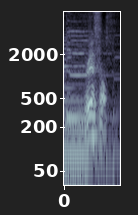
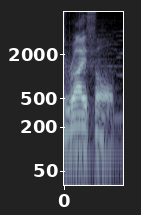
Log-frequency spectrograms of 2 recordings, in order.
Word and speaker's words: Riffle: Riffle. Hey, you private second class. My name is pronounced rifle. Rifle. It's not that difficult.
